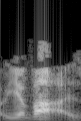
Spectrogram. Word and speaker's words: Yahweh: Yahweh is really the pronunciation.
